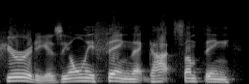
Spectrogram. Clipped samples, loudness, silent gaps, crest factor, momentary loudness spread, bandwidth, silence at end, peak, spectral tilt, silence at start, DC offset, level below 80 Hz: under 0.1%; -22 LUFS; none; 14 dB; 4 LU; 8.8 kHz; 0.2 s; -8 dBFS; -7 dB/octave; 0 s; under 0.1%; -62 dBFS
